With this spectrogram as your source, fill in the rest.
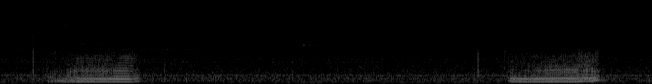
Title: Pug snoring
